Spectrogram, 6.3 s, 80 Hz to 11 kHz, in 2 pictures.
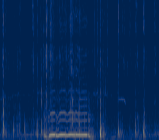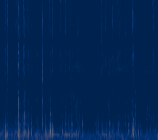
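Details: Two 23-day-old white dove young at 11 a.m., one up on a perch and one practising pecking at the ground; a short burst of rapid wavering notes lasting under a second, then quiet patter and soft scattered sounds.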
